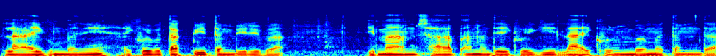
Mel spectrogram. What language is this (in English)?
Manipuri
